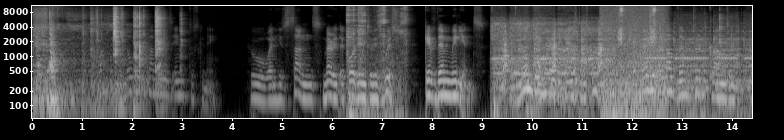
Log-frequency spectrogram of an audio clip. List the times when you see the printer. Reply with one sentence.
The printer can be heard from 0.0 to 2.0 s and from 9.2 to 14.3 s.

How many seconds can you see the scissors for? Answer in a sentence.
The scissors can be heard for 5 seconds in total.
